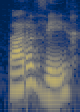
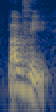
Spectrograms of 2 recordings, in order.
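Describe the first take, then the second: First: Every syllable is pronounced in full. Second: The first vowel and the r sounds are dropped. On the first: It is the formal form. "formally it would be para ver" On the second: It is the most informal form. "some people even eat uh, this R"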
